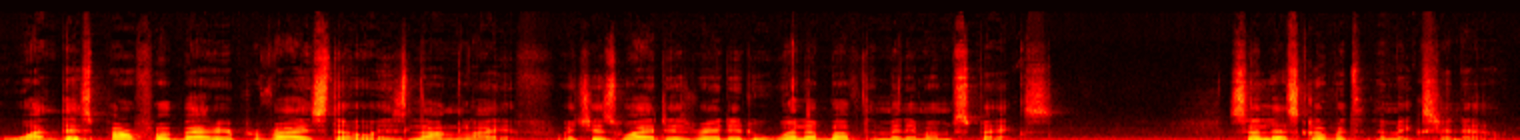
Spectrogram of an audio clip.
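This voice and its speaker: A man's voice: low voice, brisk, gravelly, slight background noise. A man giving a scripted tutorial narration in a methodical, explanatory way. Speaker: instructor and DJ.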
